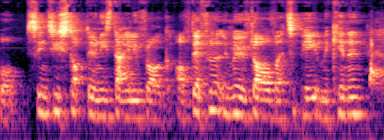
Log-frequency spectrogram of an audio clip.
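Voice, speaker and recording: Someone talks at a very fast pace with fairly even intonation, amid noticeable background noise and audible room echo. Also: man. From Wolverhampton, West Midlands, England. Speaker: woodworker and YouTuber. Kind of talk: interview answers. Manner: casual, conversational.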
